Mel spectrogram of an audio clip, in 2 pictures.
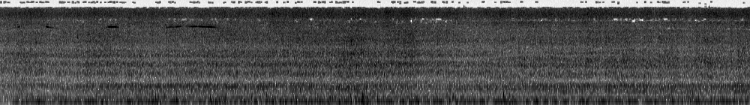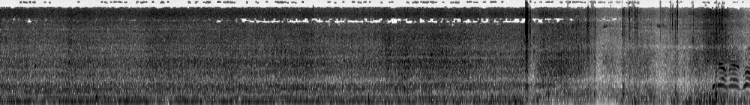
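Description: Large six-rotor drone's propellers and motors running loud while it hovers carrying a boy, the hum wavering in pitch as the motors work to hold the load. Near the end a sharp crack and the hum cuts off as the drone crashes.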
